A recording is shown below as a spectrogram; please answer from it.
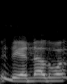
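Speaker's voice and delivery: acted-out choked-up voice, holding back tears. Retelling an altar call while imitating holding back tears. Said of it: "I'm trying not to cry".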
